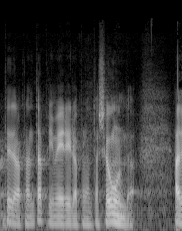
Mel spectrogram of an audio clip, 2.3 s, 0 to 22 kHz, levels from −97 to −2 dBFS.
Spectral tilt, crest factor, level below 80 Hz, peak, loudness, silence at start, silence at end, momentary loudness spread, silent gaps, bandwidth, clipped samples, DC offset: -6 dB/octave; 22 dB; -46 dBFS; -6 dBFS; -28 LUFS; 0 s; 0 s; 12 LU; none; 12.5 kHz; under 0.1%; under 0.1%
